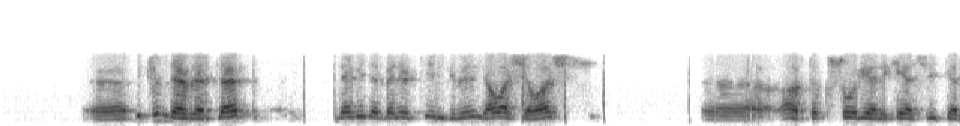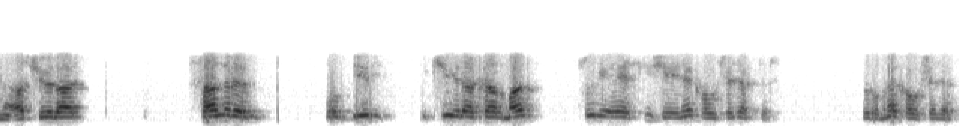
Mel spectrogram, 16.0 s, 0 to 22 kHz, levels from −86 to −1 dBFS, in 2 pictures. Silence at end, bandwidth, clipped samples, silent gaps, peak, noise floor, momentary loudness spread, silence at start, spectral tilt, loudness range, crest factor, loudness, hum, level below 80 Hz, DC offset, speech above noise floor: 0.05 s; 4 kHz; under 0.1%; none; -6 dBFS; -76 dBFS; 15 LU; 0.7 s; -1.5 dB/octave; 5 LU; 20 dB; -27 LUFS; none; -80 dBFS; under 0.1%; 50 dB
